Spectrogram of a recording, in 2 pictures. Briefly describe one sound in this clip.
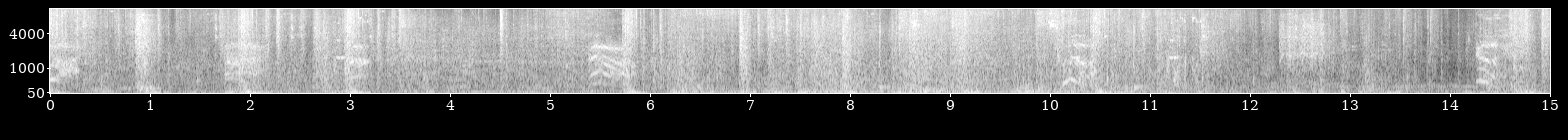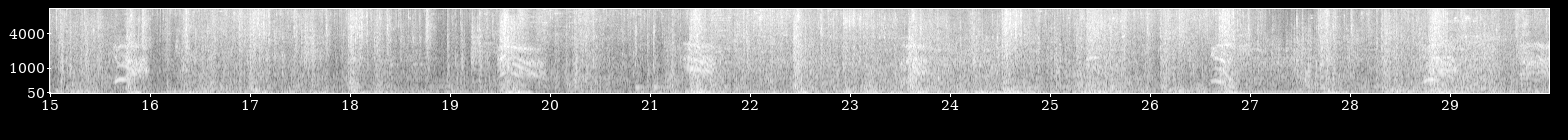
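Heavy metal structures crash and clang as they are smashed apart.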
